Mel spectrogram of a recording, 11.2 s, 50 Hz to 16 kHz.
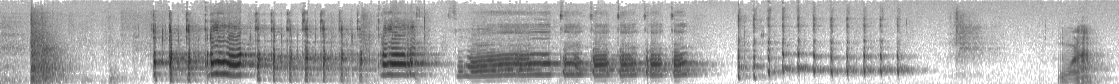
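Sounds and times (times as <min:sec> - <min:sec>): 
voice imitating a hen cackling after laying an egg: 0:01.5 - 0:09.2.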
